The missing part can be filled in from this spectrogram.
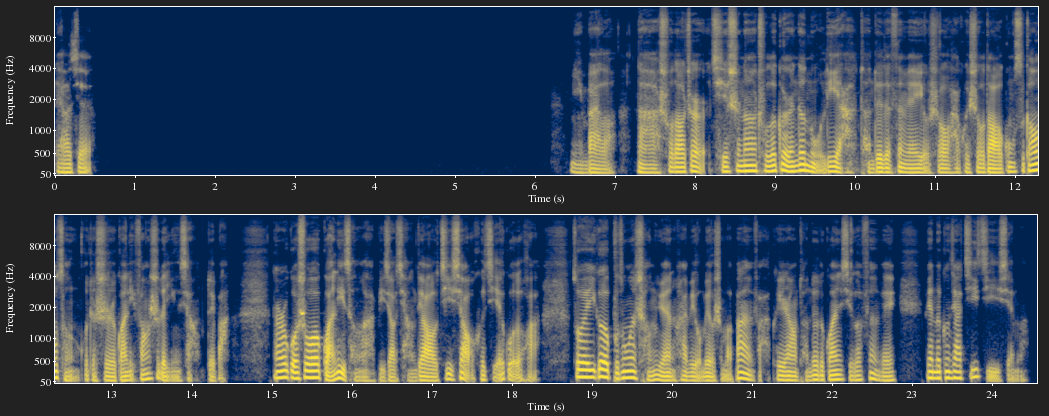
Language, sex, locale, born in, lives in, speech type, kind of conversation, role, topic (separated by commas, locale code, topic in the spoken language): Chinese, male, zh-CN, China, United States, read, expert-assistant, asker, 团队合作中，信任和沟通哪个更重要？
